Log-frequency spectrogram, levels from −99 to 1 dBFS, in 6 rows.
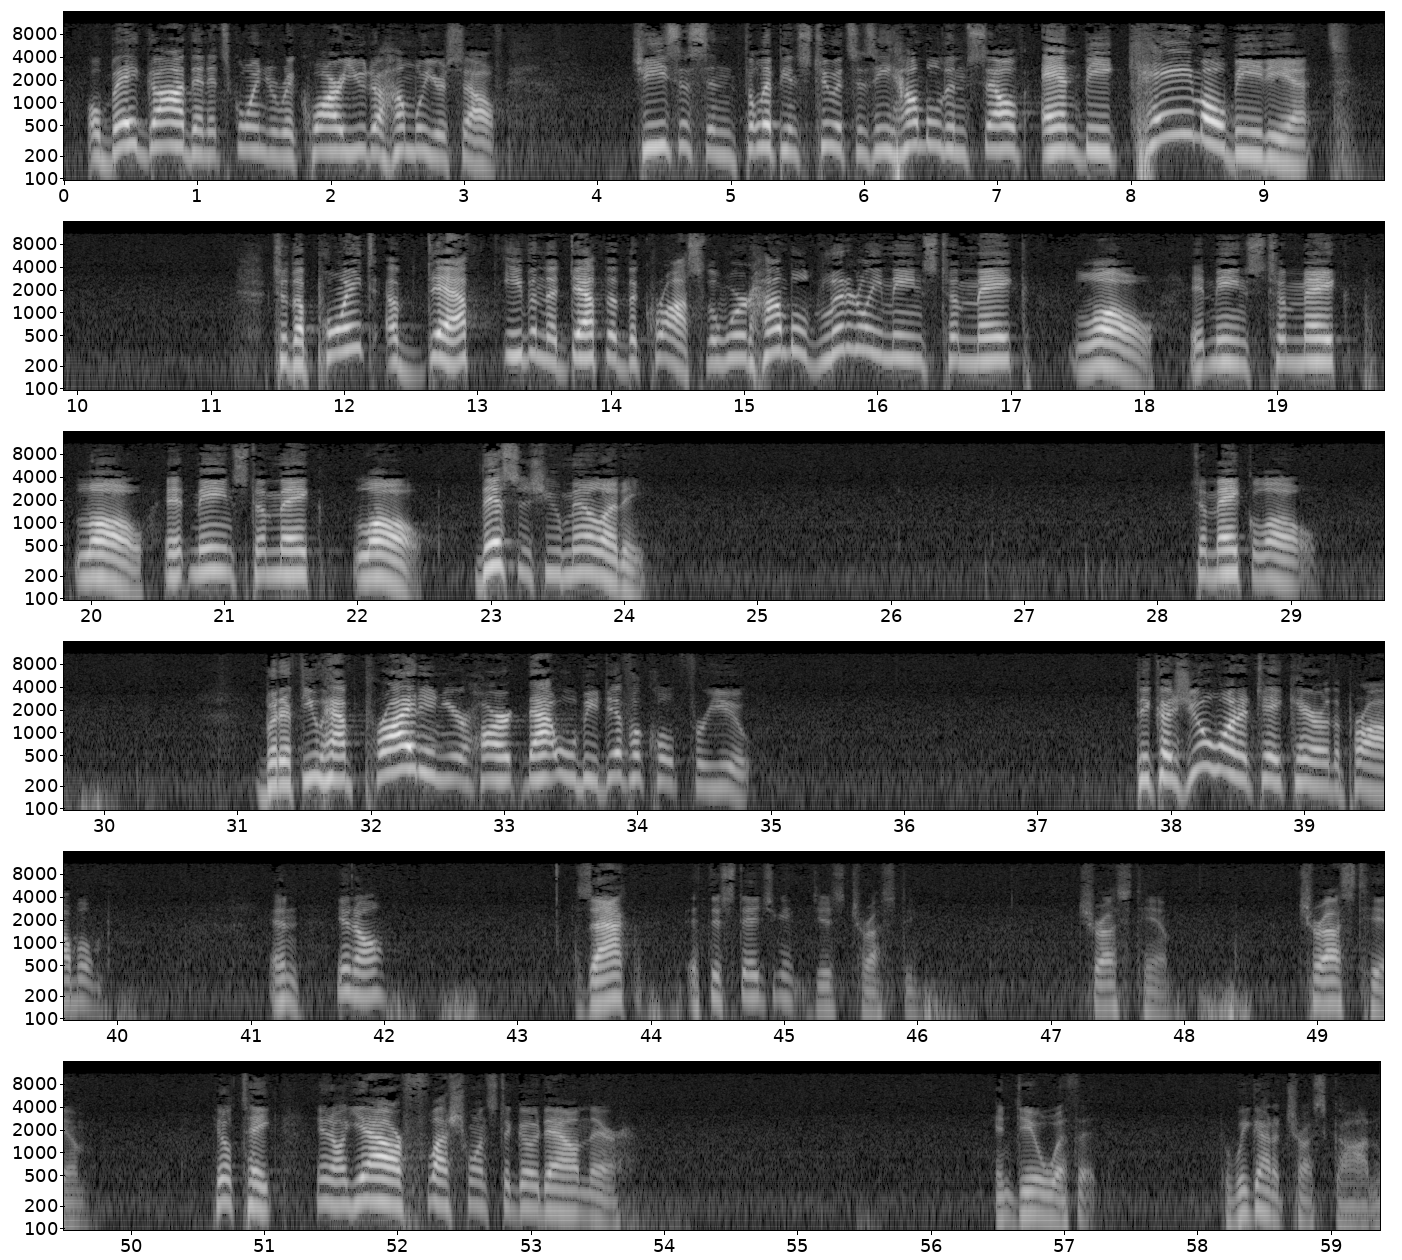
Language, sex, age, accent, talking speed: English, male, 50-69, American, 120 wpm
